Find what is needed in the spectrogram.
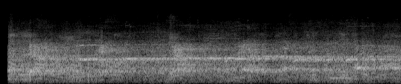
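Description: A dog yipping and whining, with one long high whine through the middle, over the chatter of people in an arena.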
